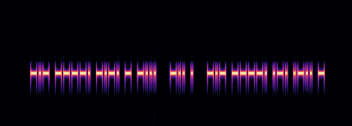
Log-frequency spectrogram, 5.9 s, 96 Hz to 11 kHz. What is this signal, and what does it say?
Morse code, heard as a keyed tone, about 36 wpm, 700 Hz. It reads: K9CTB DE K9RLT
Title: USA Callsign DE Callsign - 5 Characters - 35wpm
